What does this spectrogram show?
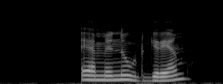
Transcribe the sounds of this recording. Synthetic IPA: æmenuːɖɡɾeːn

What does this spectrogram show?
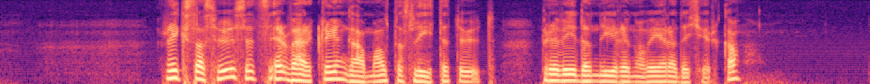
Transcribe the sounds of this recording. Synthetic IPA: ɾɪkst̪ɑːshʉ̟ːsət̪seːɾvæɾkʰlɪɡənɡamːalt̪ɔsliːt̪ət̪ʉ̟̰ːt̪ | b̥ɾɛviːd̪ːɛnːyːɾɛnʊveːɾad̪əɕʏ̰ɾkan

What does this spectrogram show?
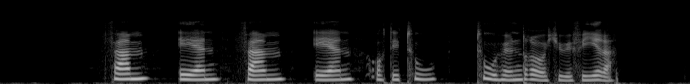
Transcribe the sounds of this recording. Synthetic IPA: fɛm | eːn | fɛm | ʔeːnɔt̪ɪt̪ʰuː | t̪ʰuːɦʉnd̪ʁəoːçʉːəfiːʁə

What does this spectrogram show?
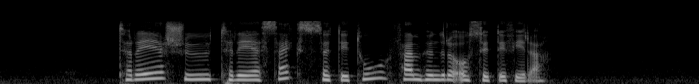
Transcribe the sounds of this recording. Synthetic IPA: t̪ʰɾeːʃʉːt̪ʰɾeːsɛksːœt̪ɪt̪ʰuːfæmhʉnd̪ɾə̰ʔoːsœt̪ɪfiːɾə̰

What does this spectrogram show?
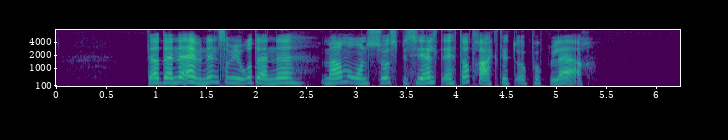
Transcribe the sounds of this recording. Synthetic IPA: d̪̥eːæːʁd̪ɛnəɛʋnənsɔmjuːʁəd̪ɛnəmɑʁmʊʁənsɔspɛsɪɛlt̪ɛt̪ːəʁt̪ʰʁɑkt̪ət̪oːɡ̚pʰʊpʉlæ̰ːʁ

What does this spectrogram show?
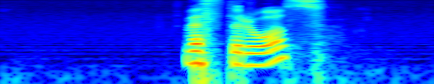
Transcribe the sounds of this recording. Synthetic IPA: vɛst̪əɾoːs

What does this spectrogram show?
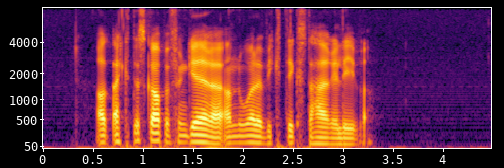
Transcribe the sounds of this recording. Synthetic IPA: ʔɑ̰t̪ʰɛ̰kt̪əskɑːpəfʉŋɡeːʁəʁʔæ̰ːnuːɑːd̪eːʋɪkt̪ɪkst̪əhæːʁiːliːʋə̰

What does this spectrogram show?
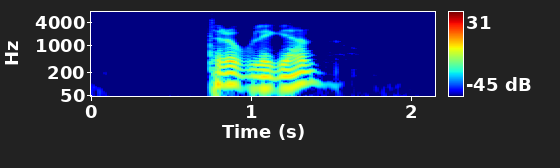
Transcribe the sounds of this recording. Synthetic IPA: t̪ʰɾuːlɪɡən

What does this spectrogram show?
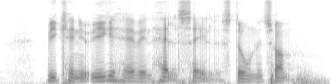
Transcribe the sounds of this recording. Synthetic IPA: ʋikʰænjo̝ʔe̝ɡ̥əɦɛːʋəe̝nɦæl̰sɛ̰ːlsd̥oːnət͡sʰɒ̽m̰

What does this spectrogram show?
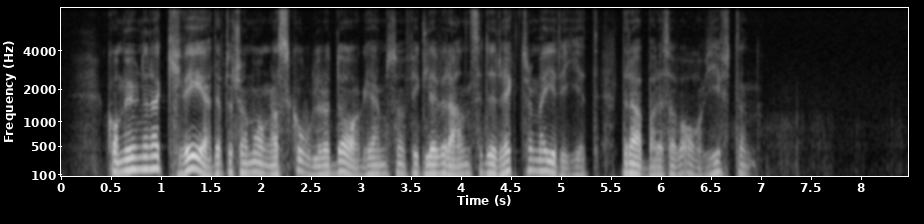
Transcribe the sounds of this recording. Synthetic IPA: kʰɔmʉ̟ːnəɳaɾkʰveːd̪ɛft̪əʂɔmːɔŋːaskuːləɾɔd̪ɑːɡhɛmːsɔmfɪkːlɛvəɾansɪd̪ɪɾɛk̚t̪fɾɔmajəɾiːət̪d̪ɾabːad̪əsavɑːvjɪft̪ən

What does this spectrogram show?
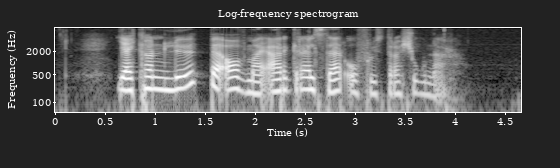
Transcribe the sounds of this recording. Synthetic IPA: jæɪkʰɑnløːpə̰ʔɑːʋmæ̰ɪʔæɾɡɾəlsəɾʔo̰ːfɾʉst̪ɾɑʃuːnə̰ɾ

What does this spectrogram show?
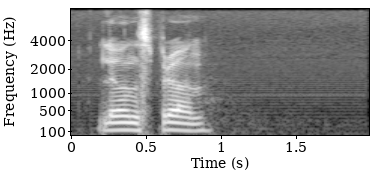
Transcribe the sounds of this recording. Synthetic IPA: lɵnsbɾɵn

